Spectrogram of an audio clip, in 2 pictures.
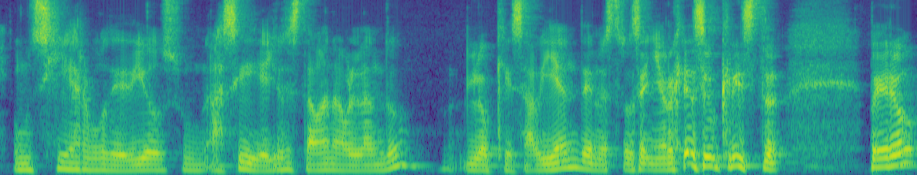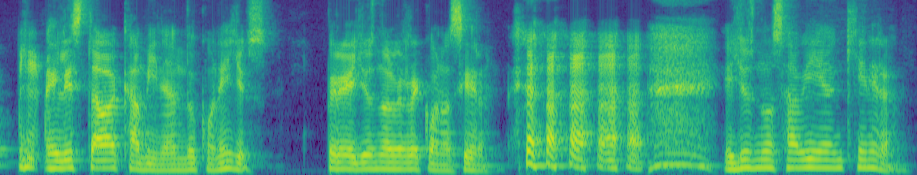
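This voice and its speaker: A man's voice: lowish voice, mellow. A man teaching an interactive Bible class. He repeats verses and keeps asking the group questions. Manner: repeats verses slowly, chuckling now and then.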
